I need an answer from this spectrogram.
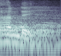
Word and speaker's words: Hyundai: bikin Honda sini hundai Hyundai kan dibacanya hundai ya kan sana Honda sini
